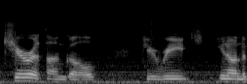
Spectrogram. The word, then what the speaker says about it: Cirith Ungol: It's actually pronounced with a K, like Cirith Ungol.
